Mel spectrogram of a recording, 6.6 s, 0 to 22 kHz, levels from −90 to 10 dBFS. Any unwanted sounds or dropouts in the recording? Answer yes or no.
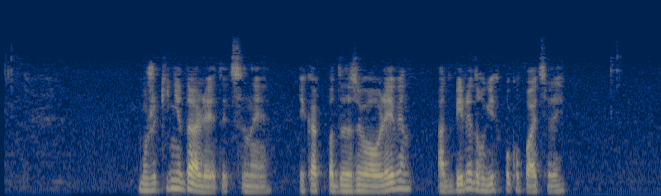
no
